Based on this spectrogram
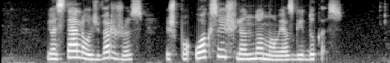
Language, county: Lithuanian, Kaunas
